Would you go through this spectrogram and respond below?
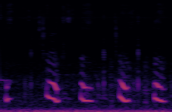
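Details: Newborn puppies about three days old, all female, trying to feed from their mother; a run of five short, high, downward-sliding whimpers about every third of a second, over a low steady hum.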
